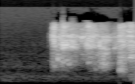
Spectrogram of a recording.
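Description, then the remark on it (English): Bathwater splashes and sloshes loudly in a bathtub in Sydney, Australia, starting abruptly after a brief quiet moment and continuing in a busy, churning burst for about a second with no talking. “make some splashes”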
